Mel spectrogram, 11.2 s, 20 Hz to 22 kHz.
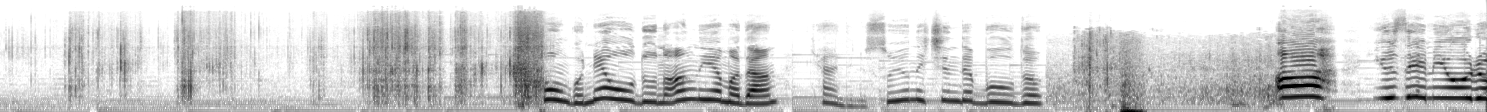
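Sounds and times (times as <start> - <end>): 
ice cracking and breaking apart: 0.0 - 4.2
speech: 4.1 - 8.1, 10.8 - 11.1.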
